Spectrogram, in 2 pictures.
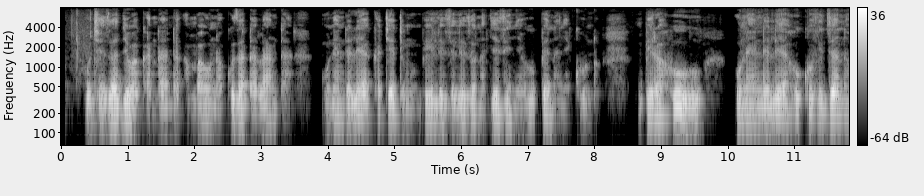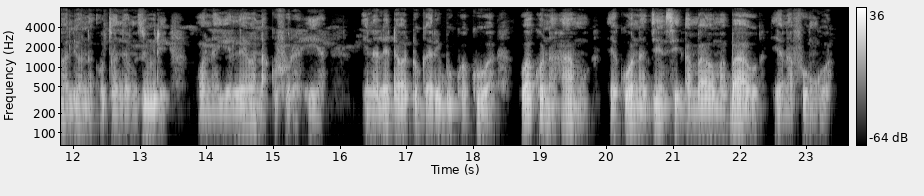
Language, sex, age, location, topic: Swahili, male, 18-24, Kisumu, government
